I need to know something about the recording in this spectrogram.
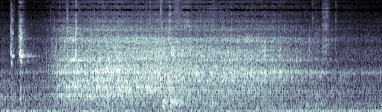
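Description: A crowd applauds and cheers in a large stadium.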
